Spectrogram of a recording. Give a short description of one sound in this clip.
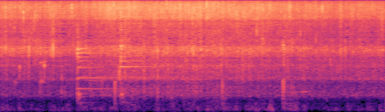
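A wooden spoon scrapes and stirs in a metal pot.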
